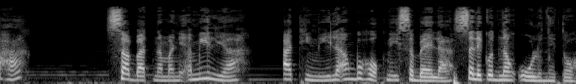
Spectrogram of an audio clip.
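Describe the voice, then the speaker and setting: A woman narrating a story in a dramatic, scripted audiobook style. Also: mid-range voice.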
